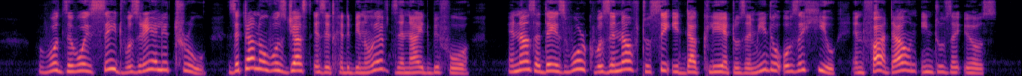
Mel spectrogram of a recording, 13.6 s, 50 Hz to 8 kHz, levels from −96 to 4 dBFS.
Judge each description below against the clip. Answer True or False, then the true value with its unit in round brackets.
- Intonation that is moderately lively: False (5.7 semitones)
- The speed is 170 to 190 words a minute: True (180 wpm)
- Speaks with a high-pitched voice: True (225 Hz)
